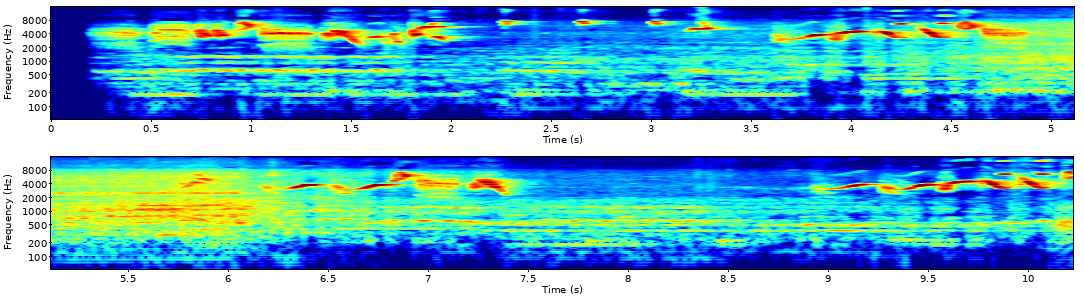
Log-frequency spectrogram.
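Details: A double-collared seedeater, said to have been cold and then warmed up, sings rapid, bright phrases of wavy, rising-and-falling whistled notes in bursts, with a low steady hum and a brief rush of noise between.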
